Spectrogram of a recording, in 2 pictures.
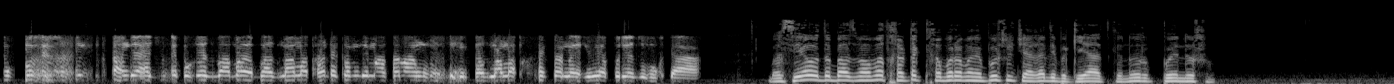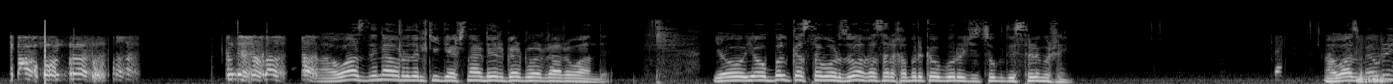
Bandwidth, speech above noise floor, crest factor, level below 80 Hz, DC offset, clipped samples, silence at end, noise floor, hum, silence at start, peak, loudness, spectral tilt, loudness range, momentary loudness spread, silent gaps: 8.4 kHz; 36 dB; 18 dB; -48 dBFS; under 0.1%; under 0.1%; 0 s; -53 dBFS; none; 0.05 s; 0 dBFS; -18 LUFS; -7 dB/octave; 5 LU; 9 LU; none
